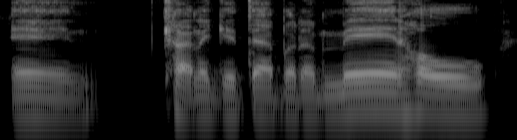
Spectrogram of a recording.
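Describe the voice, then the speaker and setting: A man chatting as a podcast guest, talking in a measured way that trails off. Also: fairly low pitch, fairly even intonation, mellow, clear, resonant tone, dry recording. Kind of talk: casual chat.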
